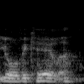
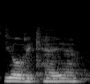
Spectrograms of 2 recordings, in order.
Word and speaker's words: Jorvikea: And everyone who's not been there calls it Jorvikela. And then that like really obnoxious guy goes, it's Jorvikea. Come on. You don't pronounce the L.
